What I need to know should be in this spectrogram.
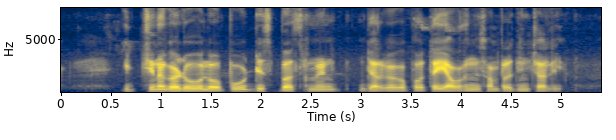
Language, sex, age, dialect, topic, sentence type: Telugu, male, 18-24, Utterandhra, banking, question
